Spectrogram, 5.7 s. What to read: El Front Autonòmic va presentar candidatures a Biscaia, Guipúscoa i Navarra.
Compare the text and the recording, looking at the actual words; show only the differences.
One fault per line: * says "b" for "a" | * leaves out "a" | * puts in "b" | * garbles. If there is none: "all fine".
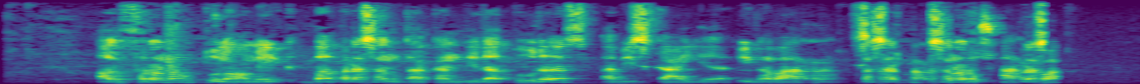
* leaves out "Guipúscoa"
* garbles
